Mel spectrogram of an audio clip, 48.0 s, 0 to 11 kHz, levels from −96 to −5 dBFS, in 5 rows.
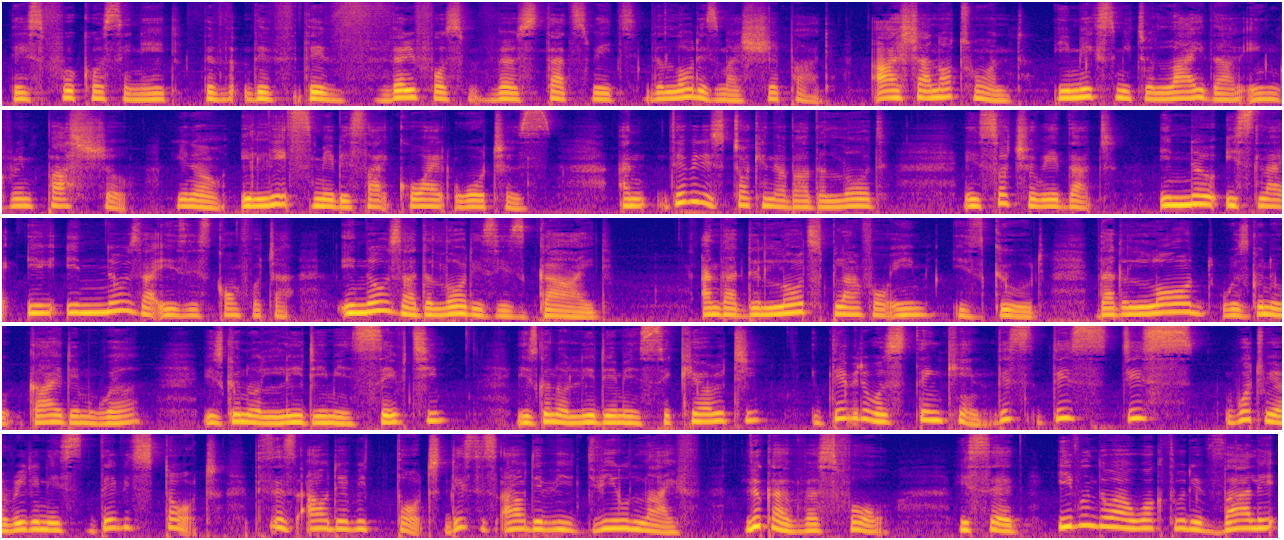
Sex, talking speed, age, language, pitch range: female, 175 wpm, 40-59, English, 145-190 Hz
